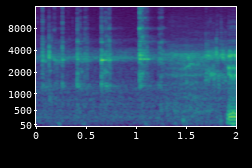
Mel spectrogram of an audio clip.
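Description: Wire whisk clicking and scraping against a small glass bowl as a flour slurry is poured out into a soup pot, a quick run of light ticks.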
